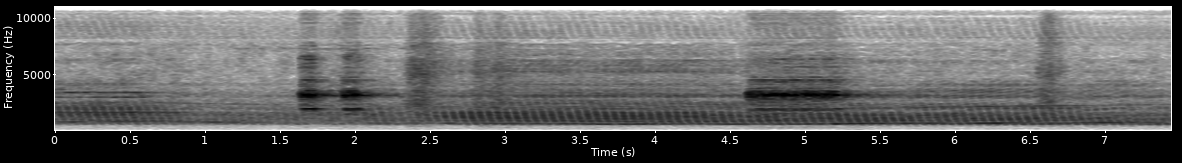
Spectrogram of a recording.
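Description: A wailing ambulance siren sweeps up and down continuously, fairly loud and steady, with a few brief louder bursts over traffic-like background noise.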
